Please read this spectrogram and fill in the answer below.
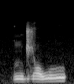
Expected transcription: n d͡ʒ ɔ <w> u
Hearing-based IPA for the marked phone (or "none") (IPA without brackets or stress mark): w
